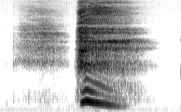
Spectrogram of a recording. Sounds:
Sigh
